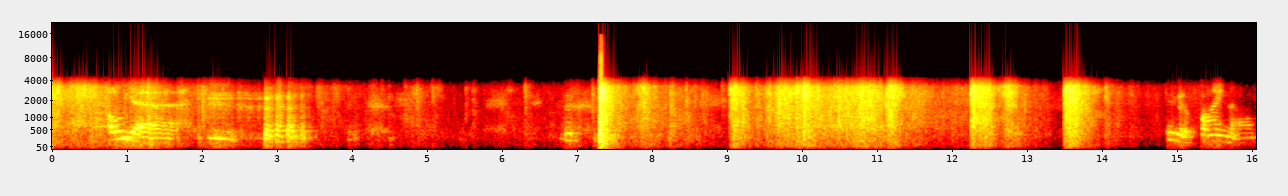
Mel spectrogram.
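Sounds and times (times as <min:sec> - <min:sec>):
paper sheeting tearing and crumpling: 0:00.0 - 0:02.3, 0:07.2 - 0:14.7
sharp bang: 0:07.2 - 0:08.0.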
